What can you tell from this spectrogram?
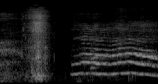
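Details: Young child during a stomping game: a short burst of breath noise, then a brief high-pitched whimpering cry.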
